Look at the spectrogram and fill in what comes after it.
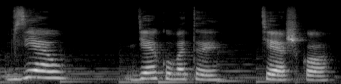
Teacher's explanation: Часом «а» переходить в «е»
